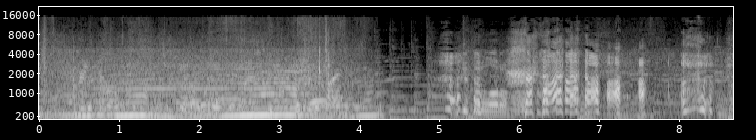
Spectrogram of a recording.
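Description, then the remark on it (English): A cow lets out one long, loud, drawn-out moo lasting several seconds, then voices take over, chatting with a bit of laughter. “There were more people there, but I think that's just because they were getting fresh hamburgers that were made from a cow out the back.”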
